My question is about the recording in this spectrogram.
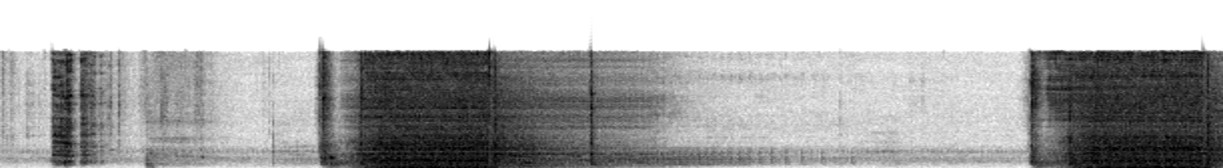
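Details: Beckett oil burner tripping out on safety: it clicks, lights with a roar, fades out after about two seconds, then relights. Faulty primary control is shutting it down; the fix is replacing the control.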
